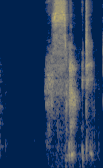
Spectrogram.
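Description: Silence for about a second, then a woman whispering a short breathy phrase.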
